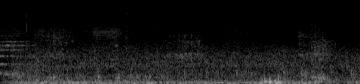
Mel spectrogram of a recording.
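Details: Low outdoor rumble of traffic fills the recording, with a faint horn-like tone and no animal calls.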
